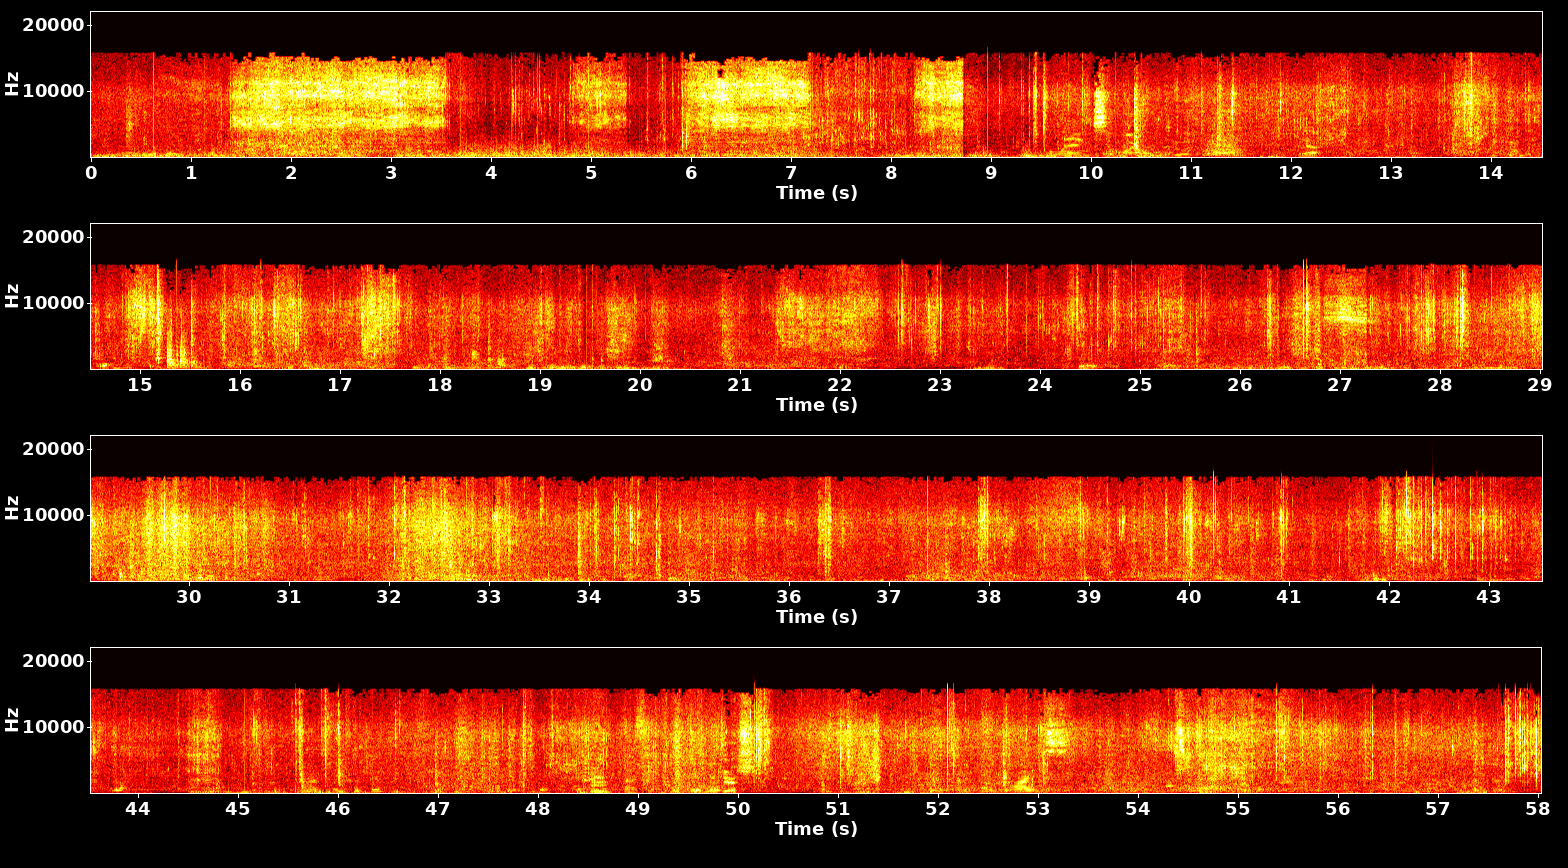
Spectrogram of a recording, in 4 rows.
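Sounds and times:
water sloshing against boat: 0:00.0 - 0:58.0
wind rumbling on microphone: 0:00.0 - 0:58.0.

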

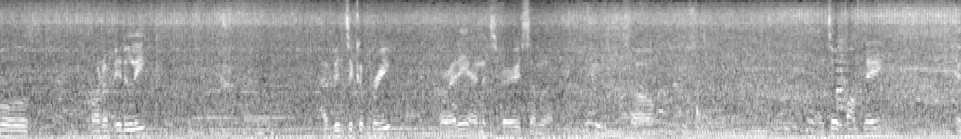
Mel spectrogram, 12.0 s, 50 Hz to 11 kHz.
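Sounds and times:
street low rumble: 0:00.0 - 0:12.0.

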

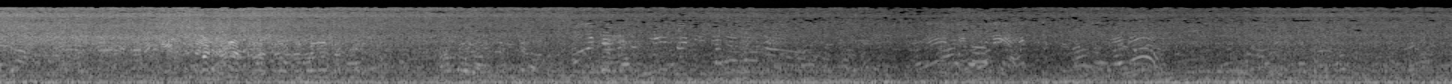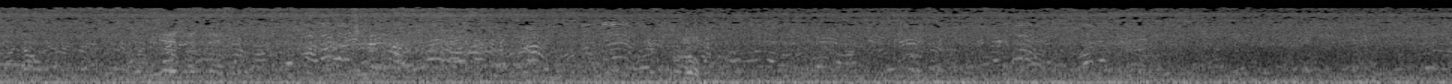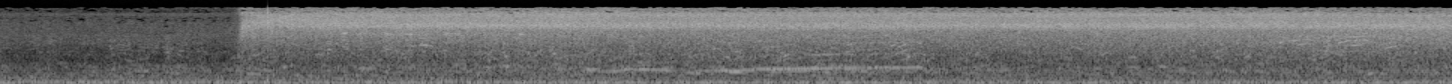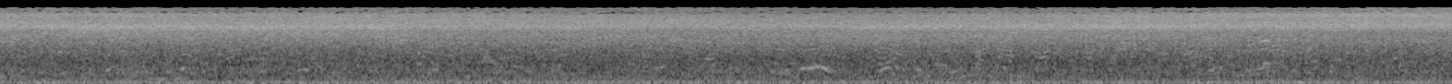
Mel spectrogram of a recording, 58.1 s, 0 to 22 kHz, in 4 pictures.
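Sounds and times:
water roaring from spillway: 0:00.0 - 0:58.0.

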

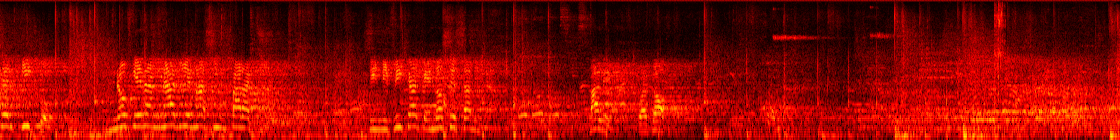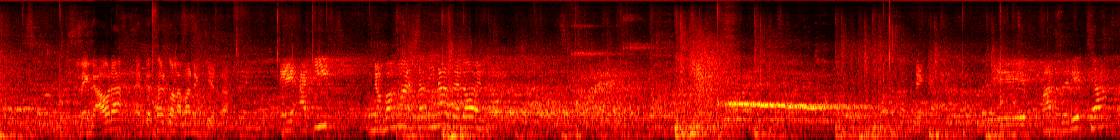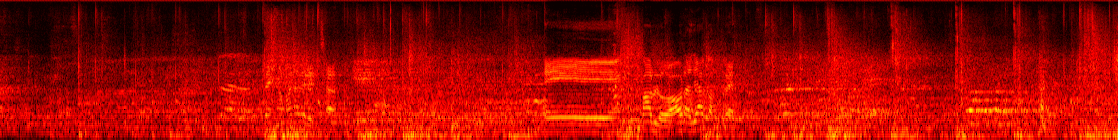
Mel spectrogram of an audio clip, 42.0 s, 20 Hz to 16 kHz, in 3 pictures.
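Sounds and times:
balls bouncing on floor: 0:00.2 - 0:07.8, 0:08.8 - 0:12.6, 0:13.8 - 0:15.0, 0:24.4 - 0:26.9, 0:28.6 - 0:34.8, 0:35.4 - 0:41.9
voices talking: 0:01.3 - 0:41.9.

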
